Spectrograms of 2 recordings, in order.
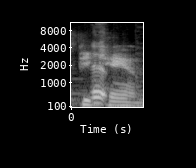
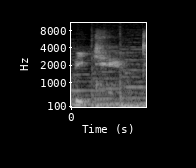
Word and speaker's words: pecan: to pronounce the, well, two generally accepted ways to pronounce the word pecan, that we always say pecan unless it is involving dessert, and then for some reason it becomes pecan.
